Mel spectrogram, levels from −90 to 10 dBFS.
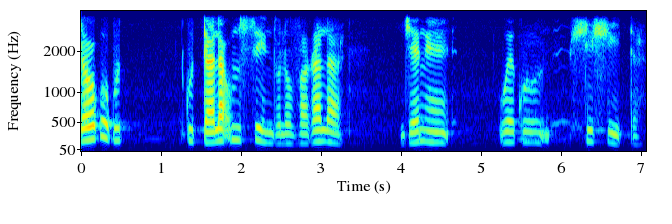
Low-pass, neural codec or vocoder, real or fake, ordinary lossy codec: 3.6 kHz; none; real; none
